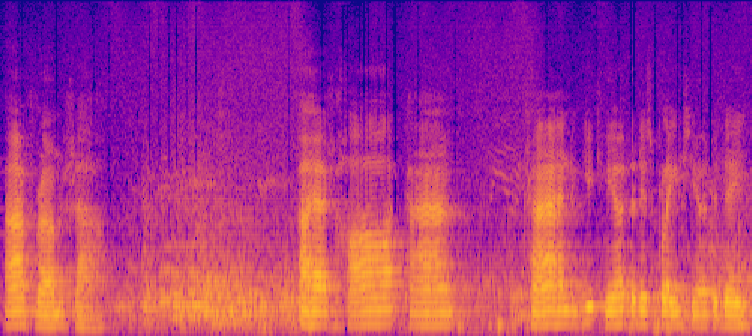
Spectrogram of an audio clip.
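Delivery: low, slow Southern drawl with a laugh. Shown as a demonstration. A Southern visitor grumbling about the trip, in a low drawl. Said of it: "what makes that draw".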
